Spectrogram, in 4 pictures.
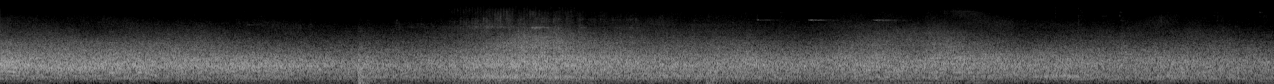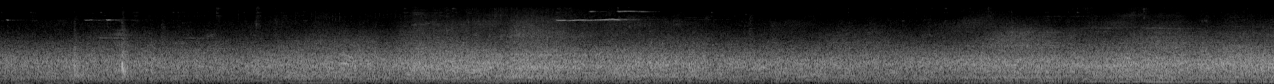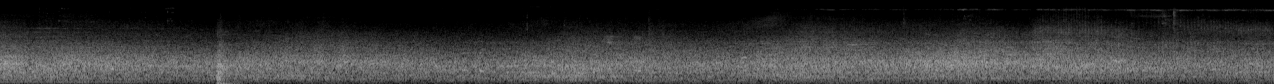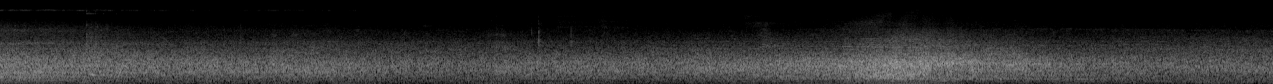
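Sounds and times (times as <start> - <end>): cars driving past: 3.6 - 7.4.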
